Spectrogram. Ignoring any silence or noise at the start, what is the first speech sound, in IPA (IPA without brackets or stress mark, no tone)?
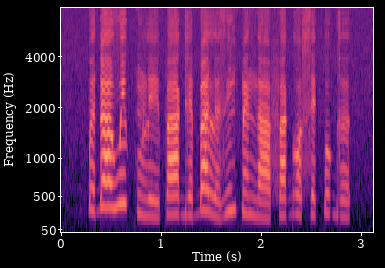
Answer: k͡p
